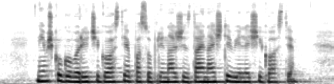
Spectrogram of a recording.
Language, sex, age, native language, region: Slovenian, female, 18-29, Slovenian, Savinja region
